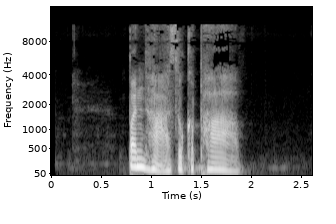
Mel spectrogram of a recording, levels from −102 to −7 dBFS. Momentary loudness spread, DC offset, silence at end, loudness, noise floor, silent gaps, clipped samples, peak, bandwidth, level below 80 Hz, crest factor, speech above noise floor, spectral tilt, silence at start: 13 LU; under 0.1%; 0.7 s; -21 LUFS; -67 dBFS; none; under 0.1%; -2 dBFS; 11.5 kHz; -38 dBFS; 20 dB; 48 dB; -6.5 dB/octave; 0.8 s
